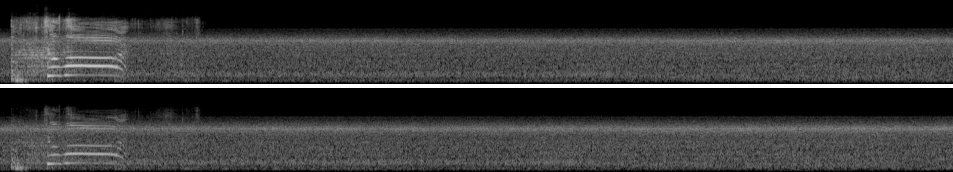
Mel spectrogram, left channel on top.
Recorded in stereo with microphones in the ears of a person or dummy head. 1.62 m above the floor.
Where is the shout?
70° left (ahead or behind); by 2.1 s 35° left (ahead or behind).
